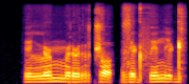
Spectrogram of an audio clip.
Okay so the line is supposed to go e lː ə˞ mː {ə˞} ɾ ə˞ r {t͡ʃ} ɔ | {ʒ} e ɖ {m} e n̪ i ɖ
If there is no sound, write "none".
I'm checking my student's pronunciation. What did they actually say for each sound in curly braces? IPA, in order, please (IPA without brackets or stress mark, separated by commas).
ə˞, t͡ʃ, z, f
